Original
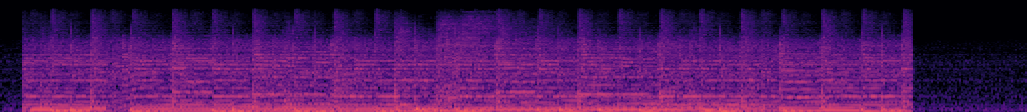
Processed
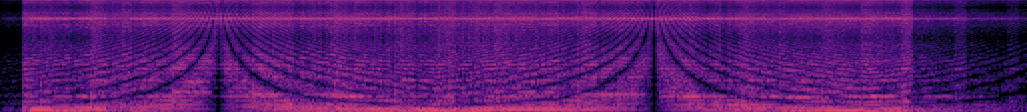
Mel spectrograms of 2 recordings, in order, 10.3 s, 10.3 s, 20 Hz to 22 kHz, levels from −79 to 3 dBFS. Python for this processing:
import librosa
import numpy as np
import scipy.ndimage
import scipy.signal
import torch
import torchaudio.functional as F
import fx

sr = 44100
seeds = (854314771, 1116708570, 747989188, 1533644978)

p1 = fx.over_compress(x, sr, threshold_db=-30.0, ratio=-1.0)
p2 = (np.kron(p1[::4], np.eye(4)[0]) * 4)[:len(p1)]
p3 = p2 + fx.echo_feedback(p2, sr, ms=536, feedback_pct=48, wet_db=-10.0, dry=0)
y = fx.flanger_cancel(p3, sr, hz=0.23, depth_ms=4.2)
